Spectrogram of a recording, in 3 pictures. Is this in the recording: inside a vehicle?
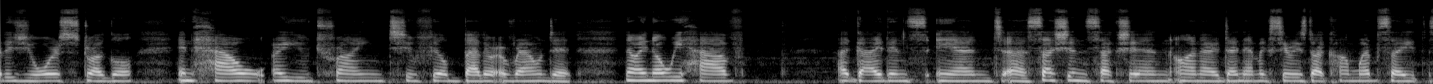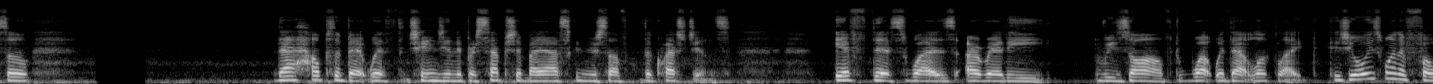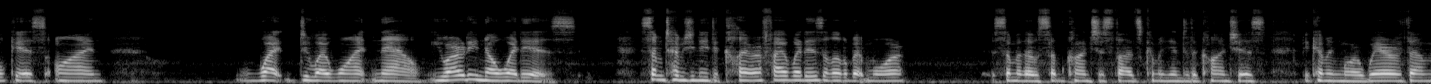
yes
